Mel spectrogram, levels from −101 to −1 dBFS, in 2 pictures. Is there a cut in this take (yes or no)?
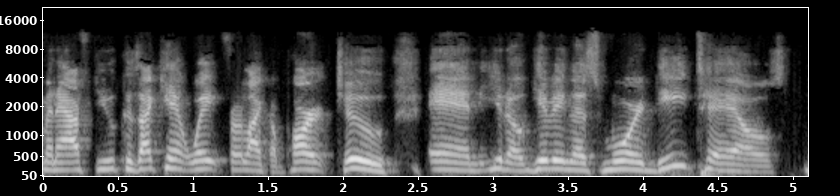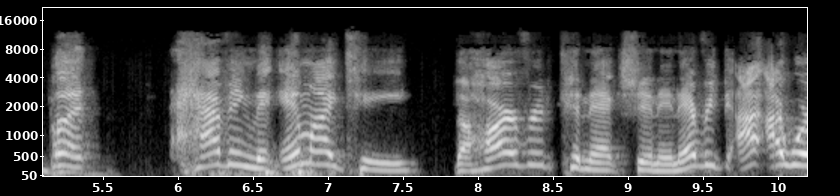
yes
